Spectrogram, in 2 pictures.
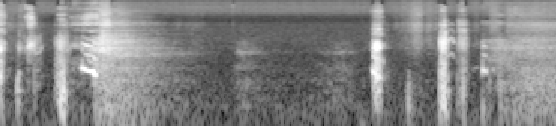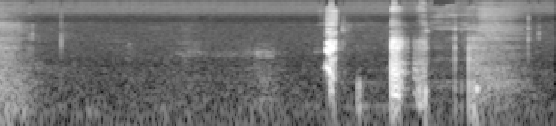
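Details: Rapid sneezing fit in a girl, who attributes it to pollen: a fast run of short, sharp sneezes in quick bursts with brief pauses between them.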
